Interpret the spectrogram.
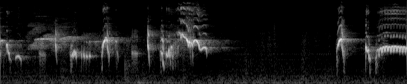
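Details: Pet cockatiel in Indonesia mixing harsh squawks with chirps and wavering whistles, then going quiet before a closing squawky note.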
